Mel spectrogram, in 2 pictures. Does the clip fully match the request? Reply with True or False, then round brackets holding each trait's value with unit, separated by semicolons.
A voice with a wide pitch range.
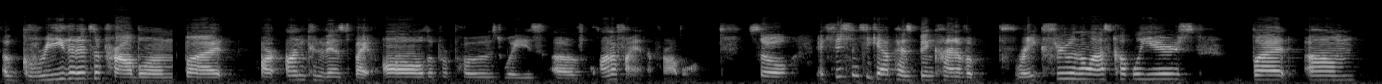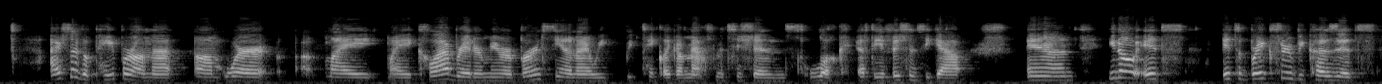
True (6.4 semitones)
